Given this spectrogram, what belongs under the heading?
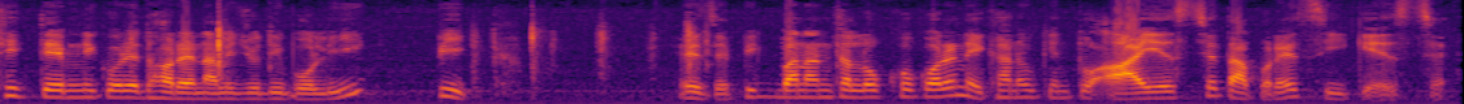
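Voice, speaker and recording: A man teaching English spelling sounds in a patient, step-by-step spoken lesson, repeating each rule. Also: a little high. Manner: patient, repetitive, explains step by step.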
